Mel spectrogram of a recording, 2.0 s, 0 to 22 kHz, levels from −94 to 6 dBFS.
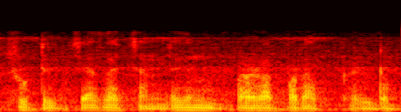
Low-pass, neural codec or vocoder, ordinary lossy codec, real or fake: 7.2 kHz; codec, 16 kHz, 16 kbps, FreqCodec, smaller model; none; fake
